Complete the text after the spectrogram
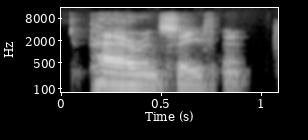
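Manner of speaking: usual speaking voice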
